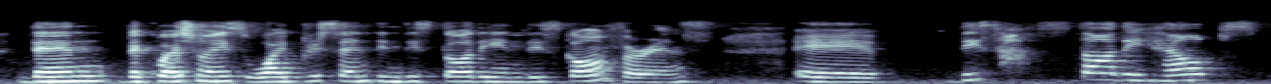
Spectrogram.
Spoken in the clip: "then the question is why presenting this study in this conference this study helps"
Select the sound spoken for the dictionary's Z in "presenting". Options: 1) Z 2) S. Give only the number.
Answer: 2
